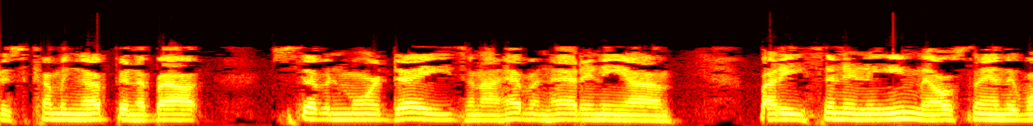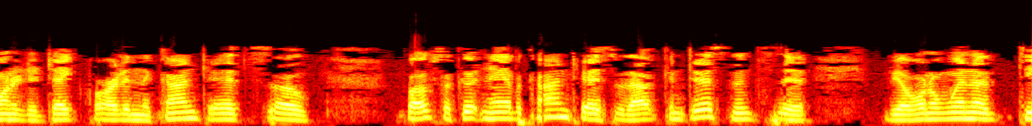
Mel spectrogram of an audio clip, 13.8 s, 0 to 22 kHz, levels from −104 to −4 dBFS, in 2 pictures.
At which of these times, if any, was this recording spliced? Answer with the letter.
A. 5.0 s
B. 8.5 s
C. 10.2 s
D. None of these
B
